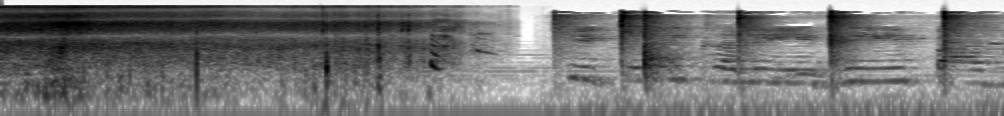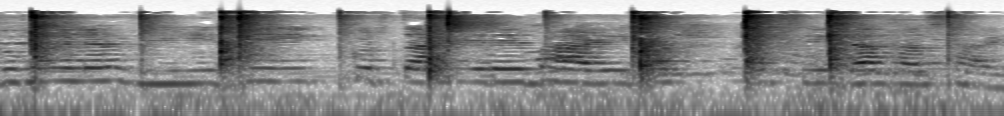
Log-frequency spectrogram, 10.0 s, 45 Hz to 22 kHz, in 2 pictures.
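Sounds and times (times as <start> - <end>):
rhythmic handclaps: 2.8 - 10.0.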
